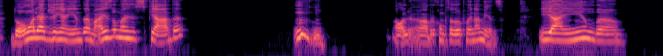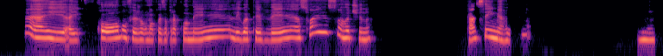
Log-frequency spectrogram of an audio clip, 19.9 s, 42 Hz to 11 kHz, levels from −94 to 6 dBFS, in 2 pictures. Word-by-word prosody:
dou 170 Hz, -2 st, +3 dB
uma 245 Hz, -, +5 dB
olhadinha 240 Hz, -3 st, +4 dB
ainda, 210 Hz, +3 st, -1 dB
mais 215 Hz, +8 st, +2 dB
uma 275 Hz, -2 st, +1 dB
espiada 240 Hz, -, +1 dB, 1.7 s
Uhum. 340 Hz, -7 st, +1 dB, 1.0 s
Olha, 175 Hz, +1 st, -3 dB
abro 170 Hz, +3 st, -3 dB
o -, -, -14 dB
computador, 190 Hz, -2 st, -3 dB
põe 195 Hz, +1 st, -5 dB
na 210 Hz, +2 st, -4 dB
mesa. 225 Hz, -, -7 dB, 0.5 s
E 220 Hz, +1 st, +2 dB
ainda 205 Hz, -2 st, +2 dB, 1.0 s
é, 275 Hz, -10 st, +3 dB
e 230 Hz, -3 st, +1 dB
aí 205 Hz, -1 st, -3 dB, 0.2 s
como, 255 Hz, +2 st, +3 dB
vejo 220 Hz, -4 st, -4 dB
alguma 205 Hz, -1 st, -7 dB
coisa 215 Hz, +1 st, -7 dB
pra 215 Hz, -1 st, -8 dB
comer, 235 Hz, +7 st, -3 dB
ligo 230 Hz, -2 st, -1 dB
a 225 Hz, -, +1 dB
TV, 220 Hz, +1 st, -2 dB
é 260 Hz, 0 st, -2 dB
só 285 Hz, +9 st, 0 dB, 0.2 s
isso 440 Hz, -4 st, +3 dB
a -, -, -3 dB
rotina. 245 Hz, -3 st, -3 dB, 1.4 s
Está 220 Hz, -, +2 dB
assim 260 Hz, +3 st, +4 dB
minha 235 Hz, -4 st, +1 dB
rotina. 335 Hz, -, -13 dB, 1.6 s
Hum. 215 Hz, 0 st, -4 dB
225 Hz, 120 wpm, -24 LUFS, 205-260 Hz, 1.7 s, uma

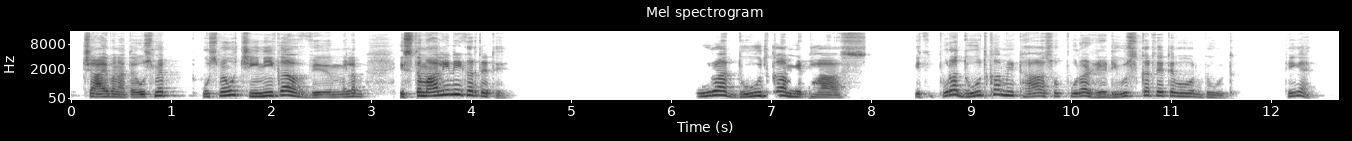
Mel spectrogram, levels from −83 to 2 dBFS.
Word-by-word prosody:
चाय 145 Hz, +1 st, +4 dB
बनाते, 125 Hz, -3 st, -3 dB
उसमें 140 Hz, +10 st, +1 dB, 0.4 s
उसमें 155 Hz, +8 st, 0 dB
वो 230 Hz, -, +4 dB
चीनी 185 Hz, -5 st, +3 dB
का 225 Hz, -, +6 dB
वे 125 Hz, -, -1 dB
मतलब 140 Hz, +4 st, -4 dB, 0.4 s
इस्तेमाल 190 Hz, +7 st, +6 dB
ही 250 Hz, -, +6 dB
नहीं 260 Hz, 0 st, +6 dB
करते 215 Hz, -7 st, +1 dB
थे। 105 Hz, -, -9 dB, 2.0 s
पूरा 215 Hz, +7 st, +3 dB
दूध 170 Hz, +8 st, +1 dB
का 215 Hz, -, +4 dB
मिठास, 125 Hz, -7 st, -1 dB, 0.7 s
इत -, -, -8 dB
पूरा 220 Hz, +8 st, +2 dB
दूध 205 Hz, +7 st, 0 dB
का 260 Hz, -, -1 dB
मिठास 175 Hz, -7 st, -1 dB
वो -, -, -4 dB
पूरा 160 Hz, +4 st, 0 dB
रिड्यूस 130 Hz, +9 st, -2 dB
कर 210 Hz, -, 0 dB
देते 195 Hz, -1 st, 0 dB
थे -, -, 0 dB
वो 165 Hz, -1 st, -1 dB
दूध, 115 Hz, -3 st, -8 dB, 0.5 s
ठीक 170 Hz, +4 st, -5 dB
है? 195 Hz, 0 st, -10 dB
165 Hz, 155 wpm, -23 LUFS, 135-200 Hz, 2.0 s, का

